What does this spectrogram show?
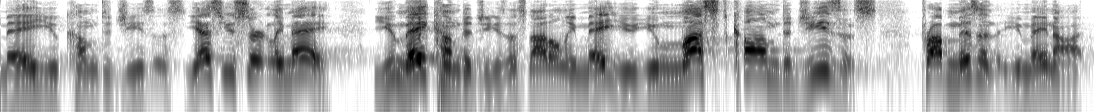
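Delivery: loud, rising pulpit exhortation; building to a loud climactic appeal; full-force preaching. Acted. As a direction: preach it out to the congregation at full volume.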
